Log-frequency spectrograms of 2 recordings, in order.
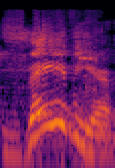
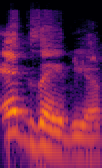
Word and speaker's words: Xavier: a proud graduate of Xavier not Exavier you better say that let them know okay let them know you got to be schooled you got to know how to say it don't say exophone tell him University of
